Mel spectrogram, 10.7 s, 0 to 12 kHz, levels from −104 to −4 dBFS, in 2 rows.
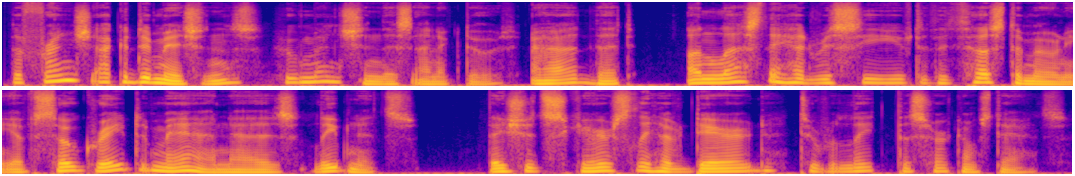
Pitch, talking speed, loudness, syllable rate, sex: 130 Hz, 175 wpm, -20 LUFS, 5.5 syllables/s, male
